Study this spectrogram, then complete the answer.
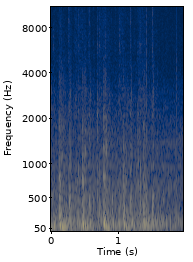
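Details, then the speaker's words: Ford Endeavour, 116,238 km, brakes dabbed while driving after about 15 km: dull low thuds in quick uneven clusters; clunking from worn-out suspension. "यह चलती गाड़ी में break लगा रहा हूं ना। मैं ऐसे टच टच करते हैं तो ढक ढक ढक कर रही है गाड़ी।"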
